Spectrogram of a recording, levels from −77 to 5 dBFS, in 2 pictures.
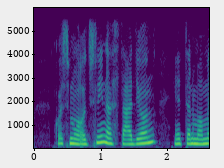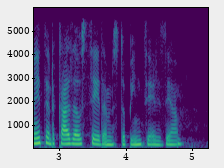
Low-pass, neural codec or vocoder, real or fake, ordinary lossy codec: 5.4 kHz; codec, 16 kHz, 4 kbps, X-Codec, WavLM features, trained on Multilingual LibriSpeech; fake; none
